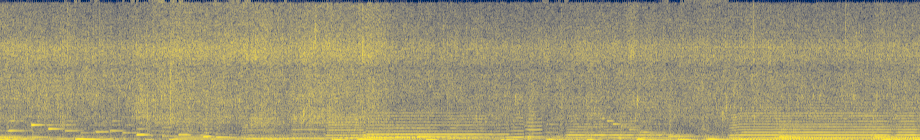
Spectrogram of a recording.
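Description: Thick pork chops fry in a pan after browning on one side, giving a continuous sizzle that sits under prominent melodic background music throughout.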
